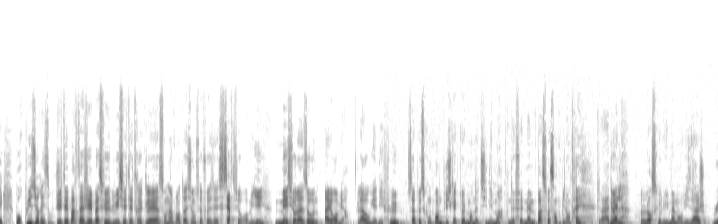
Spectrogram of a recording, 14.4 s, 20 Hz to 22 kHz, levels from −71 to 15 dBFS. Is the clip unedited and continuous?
yes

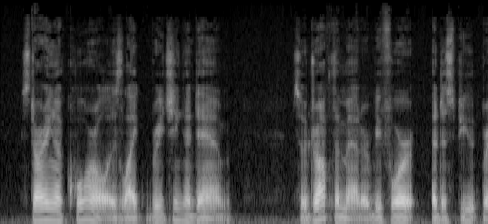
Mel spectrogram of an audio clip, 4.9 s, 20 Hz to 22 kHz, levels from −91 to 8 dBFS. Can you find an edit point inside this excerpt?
no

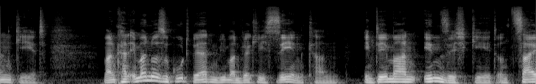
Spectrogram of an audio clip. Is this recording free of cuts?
no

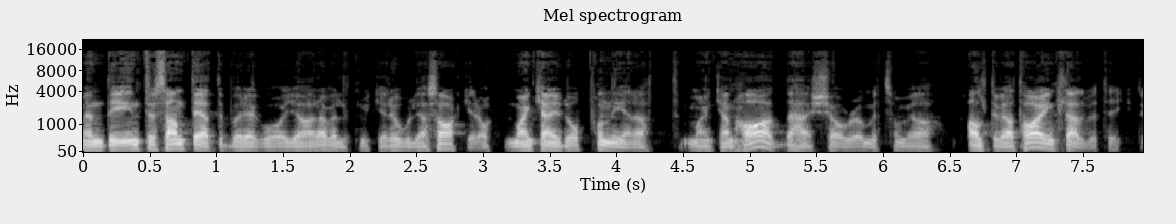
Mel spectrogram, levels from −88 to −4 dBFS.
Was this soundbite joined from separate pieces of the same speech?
yes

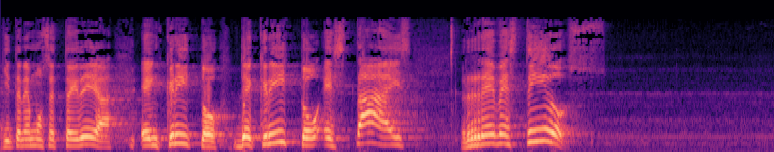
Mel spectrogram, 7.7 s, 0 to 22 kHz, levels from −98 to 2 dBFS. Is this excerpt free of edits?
yes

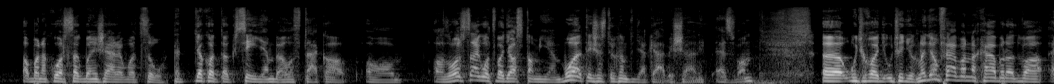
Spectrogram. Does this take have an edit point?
no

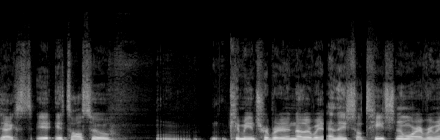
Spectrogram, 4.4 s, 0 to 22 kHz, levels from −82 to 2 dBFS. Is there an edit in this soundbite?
yes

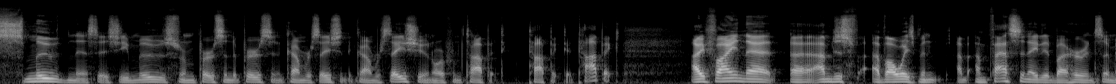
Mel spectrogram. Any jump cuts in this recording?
no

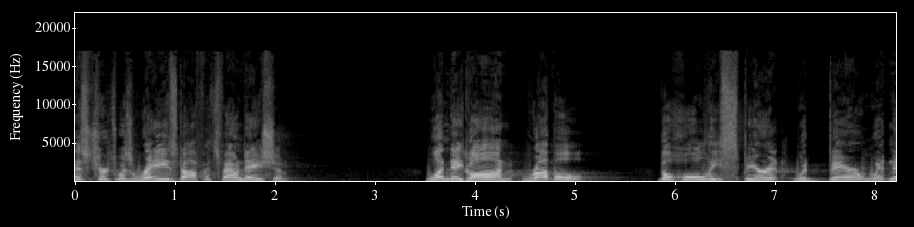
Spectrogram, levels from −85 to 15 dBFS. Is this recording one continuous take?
no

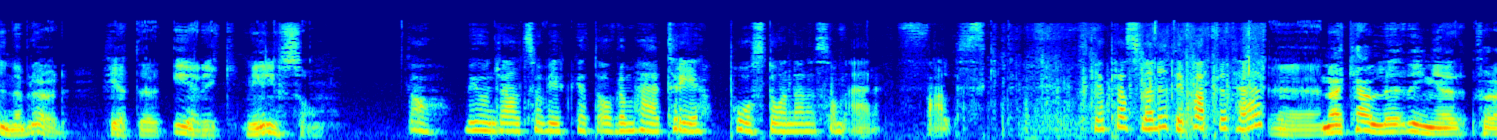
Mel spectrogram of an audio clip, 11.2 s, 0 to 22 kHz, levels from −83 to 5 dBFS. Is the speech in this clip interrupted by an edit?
yes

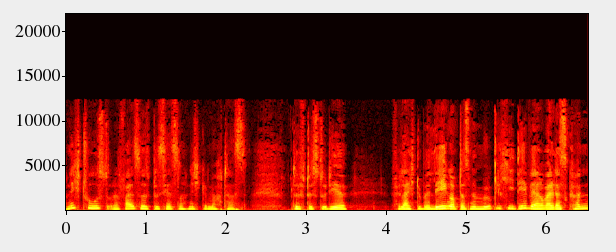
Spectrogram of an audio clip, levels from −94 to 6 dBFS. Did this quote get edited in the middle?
no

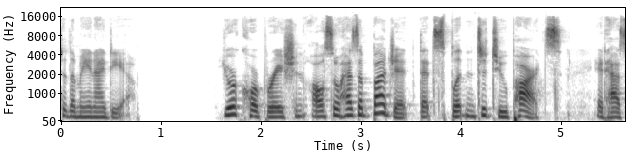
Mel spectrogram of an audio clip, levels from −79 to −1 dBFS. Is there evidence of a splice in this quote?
no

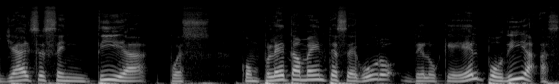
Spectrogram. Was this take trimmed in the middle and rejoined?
no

